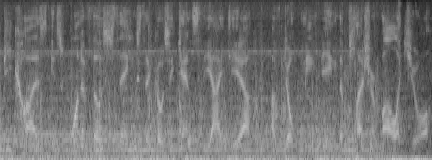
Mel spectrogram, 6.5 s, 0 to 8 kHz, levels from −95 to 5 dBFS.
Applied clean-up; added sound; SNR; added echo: none; Engine; -1 dB; none.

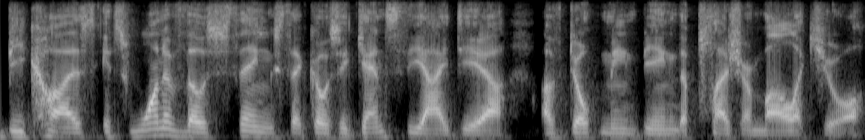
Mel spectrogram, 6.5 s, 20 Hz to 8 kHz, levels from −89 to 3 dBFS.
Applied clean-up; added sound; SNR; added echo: none; none; none; none.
